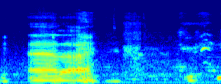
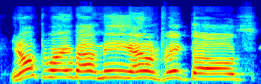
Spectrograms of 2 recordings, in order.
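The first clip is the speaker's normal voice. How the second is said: mock Ryan voice; 11 dB louder than usual. Friend mocking Ryan turning down the free drink, high loud falsetto. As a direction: ham up Ryan's cluelessness, high and loud. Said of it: "and then Ryan goes".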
